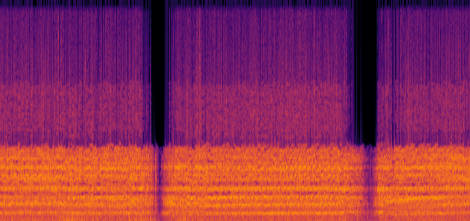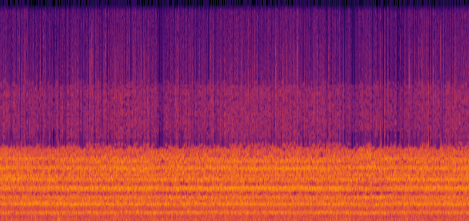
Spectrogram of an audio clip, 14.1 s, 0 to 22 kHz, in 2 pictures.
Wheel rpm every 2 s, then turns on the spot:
220, 150, 160, 200, 230, 230, 230.
none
